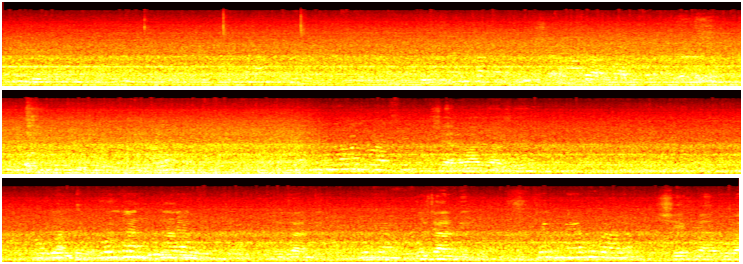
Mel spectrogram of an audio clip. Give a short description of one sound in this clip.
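A man recites a prayer in a steady, chanting voice.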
